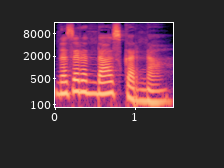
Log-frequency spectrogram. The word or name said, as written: नज़र अंदाज़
